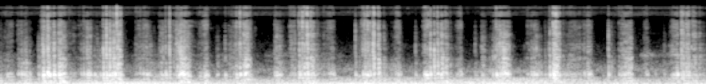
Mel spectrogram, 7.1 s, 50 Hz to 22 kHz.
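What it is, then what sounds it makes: Perforated metal speaker grille scratched. Long nails scratch lightly, stroke after stroke, across a fine-mesh perforated metal speaker grille in a car door with a hollow space behind it. The result is a dry, raspy scraping with a faint hollow tone around 450–500 Hz, over a steady low hum.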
